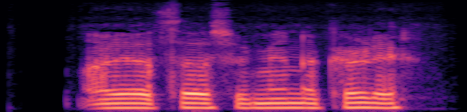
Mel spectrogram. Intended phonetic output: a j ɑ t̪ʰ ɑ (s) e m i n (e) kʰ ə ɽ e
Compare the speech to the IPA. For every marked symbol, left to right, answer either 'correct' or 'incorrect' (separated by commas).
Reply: correct, incorrect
